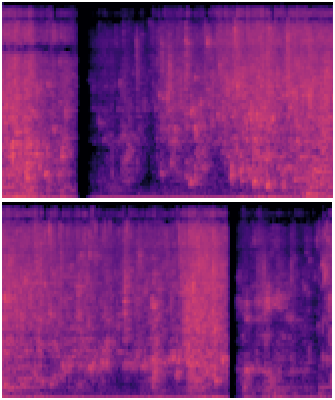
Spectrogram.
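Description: Water pours steadily into a bathtub while a Basenji dog is bathed, a loud continuous rushing close by that cuts out briefly twice before resuming.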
